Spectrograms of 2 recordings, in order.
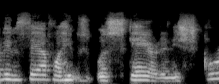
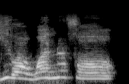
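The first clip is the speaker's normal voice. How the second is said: high, loud call with stress on are; 7 semitones higher, 4 dB louder than usual. Retold or imitated. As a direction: proclaim it to the canyon. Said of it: "And he said".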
